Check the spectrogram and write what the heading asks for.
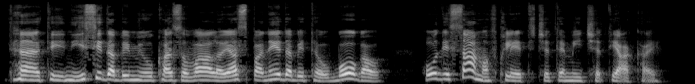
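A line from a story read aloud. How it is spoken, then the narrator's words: Laughing. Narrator (Slovenian): Jurko se je zasmejal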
